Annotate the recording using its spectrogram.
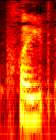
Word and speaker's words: plate: 盘子的发音你说对了吗？Plate，它是发长音的 a。Plate，很多人会不小心发成 plate 或者是 plat，应该是 plate 这个长音的 a。我们来好好练习一下，请你第一次先听我念，第二次的时候试着跟我一起来念 plate。Plate, gray, gray.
